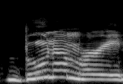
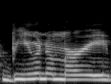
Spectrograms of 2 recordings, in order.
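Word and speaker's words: Bunim/Murray: It's Buna Murray, not Buna Murray.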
